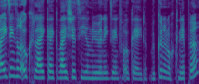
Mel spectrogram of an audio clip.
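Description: Speaking with fairly even intonation, a woman with a fairly high pitch sounds dry and close, with no echo. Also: very clean recording, silent background. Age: 20s. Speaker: podcast host and student. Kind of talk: interview conversation. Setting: studio.

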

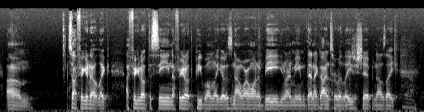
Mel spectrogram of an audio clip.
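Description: Amid noticeable background noise, a man with a very deep, low voice speaks very fast with fairly even intonation. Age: 20s. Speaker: guest co-host. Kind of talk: casual chat.

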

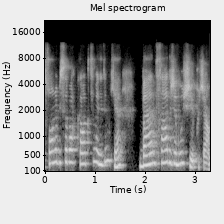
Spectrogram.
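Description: A woman's voice comes across somewhat breathy as she moves along at a fairly quick pace. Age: 40s. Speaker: youth researcher and author. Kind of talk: interview.

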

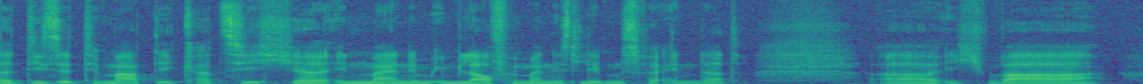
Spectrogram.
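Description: At a fairly slow pace, the speaker delivers a monotone, flat intonation in a very clean recording with a silent background. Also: man. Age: 40s. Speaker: fashion designer and shop owner. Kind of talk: casual interview. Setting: in his shop. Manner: hesitant, many fillers.

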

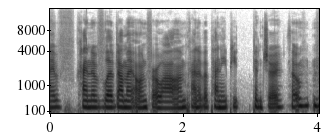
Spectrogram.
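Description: A woman's medium-pitched voice in an American accent at a very fast pace, dry and close with no echo, on a very clean recording with a silent background. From Chicago, US Midwest. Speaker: baker and small business owner. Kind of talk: casual interview.

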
